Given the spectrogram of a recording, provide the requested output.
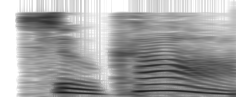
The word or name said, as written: succah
